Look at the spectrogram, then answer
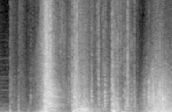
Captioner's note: grunts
